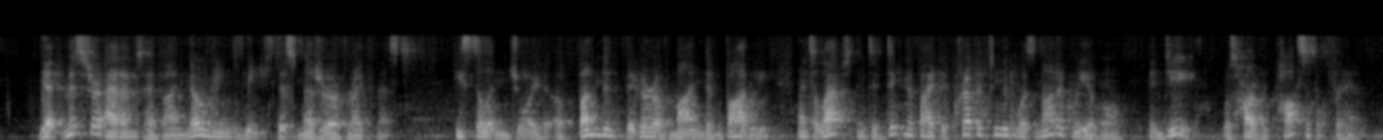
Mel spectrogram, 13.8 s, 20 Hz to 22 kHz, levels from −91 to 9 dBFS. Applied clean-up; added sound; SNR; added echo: neural separator model SepFormer DNS4.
